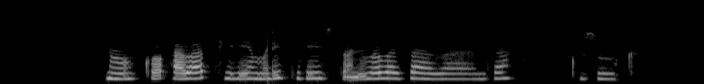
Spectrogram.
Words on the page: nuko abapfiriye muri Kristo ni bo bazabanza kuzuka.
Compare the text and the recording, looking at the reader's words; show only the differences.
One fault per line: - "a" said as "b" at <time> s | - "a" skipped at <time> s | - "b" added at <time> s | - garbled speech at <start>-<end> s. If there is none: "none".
none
